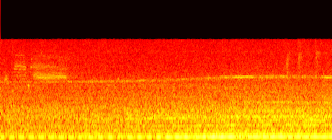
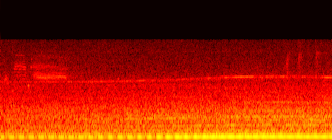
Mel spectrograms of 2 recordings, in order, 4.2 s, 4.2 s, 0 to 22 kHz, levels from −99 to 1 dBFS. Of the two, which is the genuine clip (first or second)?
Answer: second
